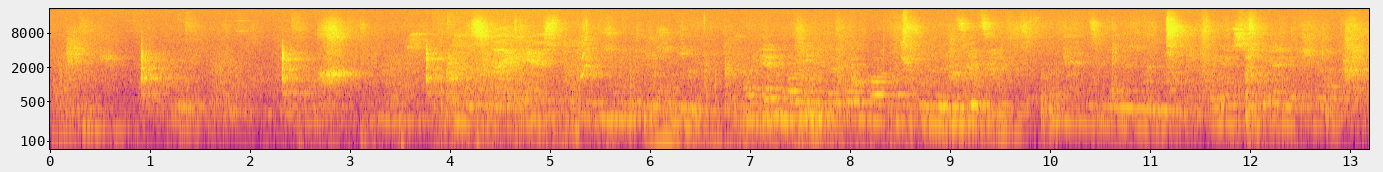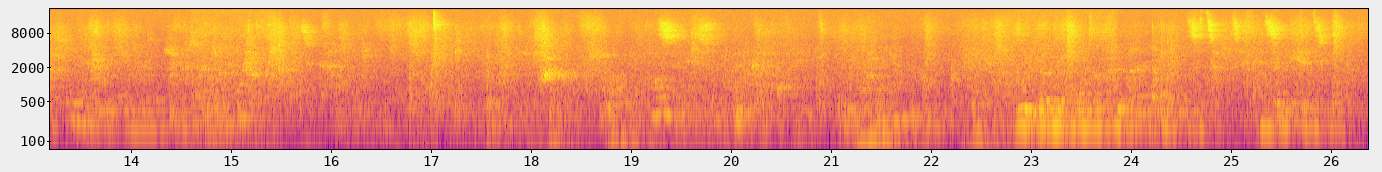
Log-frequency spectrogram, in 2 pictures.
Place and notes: Orthodox Assumption Monastery of the Caves, Bakhchsysaray, Crimea, Ukraine - Into the valley, into the chapel
The Assumption Monastery of the Caves is carved into a cliff. The date of it's foundation is disputed, although local monks assert that it originated as early as the 8th century but was abandoned when Byzantium lost its hold on the region. The current monastic establishment dates back to the 15th century.
In 1921 the monastery was closed by the Soviet government. After the dissolution of the Soviet Union and Ukrainian independence the monastery was reopened to the public in 1993. The self-empowered garde of Kosaks protects the site with whips and sabre against wrong behaving people and the local Tatars, whom they consider as a threat.
From the steps up into the entrance-hall-chapel, with a zoom recorder I catch the clouds of shouting swallows, monks and their herds of goats, sheep and cows in the valley, a huge modern drill carving deeper into the mountains on the other side and behind me tourists and helpers of the monastry pass.
16 July 2015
